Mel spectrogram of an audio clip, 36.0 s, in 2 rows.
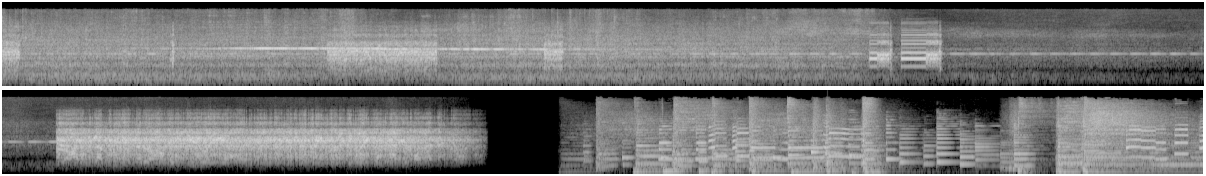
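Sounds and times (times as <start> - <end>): train wheels rumbling on rail: 0.0 - 13.5
high whines: 0.0 - 23.0
short loud tones: 2.2 - 8.9.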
